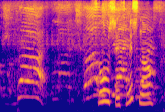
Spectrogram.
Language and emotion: Russian, positive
